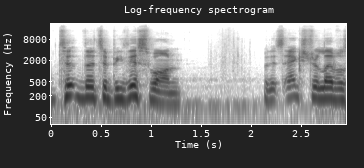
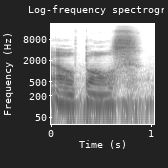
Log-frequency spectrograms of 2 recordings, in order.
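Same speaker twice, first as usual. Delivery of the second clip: softer, lower muttered oh balls; under the breath; muttered dismay; 7 semitones lower, 13 dB quieter than usual. Real, not acted. Muttered reaction to a threat.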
